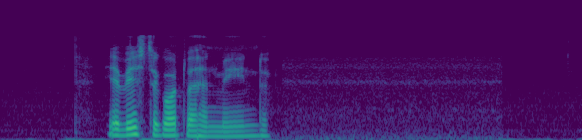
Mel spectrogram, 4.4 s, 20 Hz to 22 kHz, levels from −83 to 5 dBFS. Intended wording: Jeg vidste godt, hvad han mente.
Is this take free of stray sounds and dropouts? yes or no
yes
